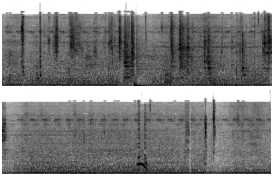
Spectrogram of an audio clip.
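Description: Car at a gas station, its engine running steadily, with scattered clicks and knocks of handling in the first half.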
